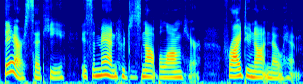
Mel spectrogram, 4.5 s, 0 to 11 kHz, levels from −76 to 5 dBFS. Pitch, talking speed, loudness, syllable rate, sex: 200 Hz, 225 wpm, -20 LUFS, 5.2 syllables/s, female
